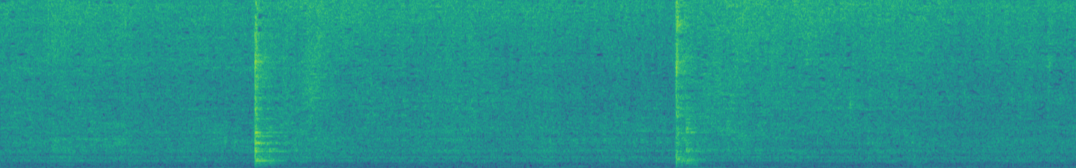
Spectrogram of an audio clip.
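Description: Raw chicken pieces sizzling in hot oil and red chilli masala while a metal spoon stirs them in a metal pot. The spoon knocks sharply against the pot twice, about two seconds in and again about four and a half seconds in.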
